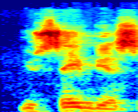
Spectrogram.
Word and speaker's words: Eusebius: Okay, so you pronunciation again, Eusebius? Eusebius.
